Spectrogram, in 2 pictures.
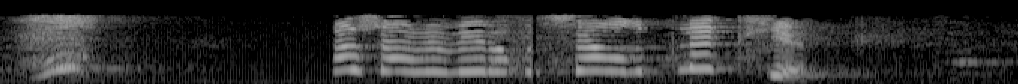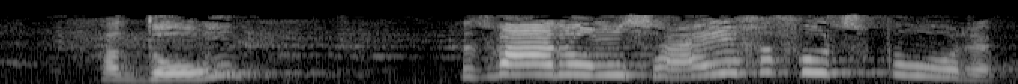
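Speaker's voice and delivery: put-on high, loud child's dismay at their own footprints; a kid groaning at a silly mistake, pitched high and loud; surprised child. Child to friend, loud high dismay at own footprints. Child realises they walked circle.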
